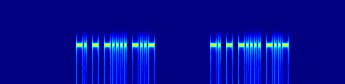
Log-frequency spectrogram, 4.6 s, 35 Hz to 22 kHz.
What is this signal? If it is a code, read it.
Morse code, heard as a keyed tone, about 44 wpm, 700 Hz. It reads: NT6X NT6X
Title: Call Signs Repeated 3x - 45wpm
